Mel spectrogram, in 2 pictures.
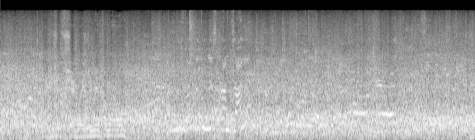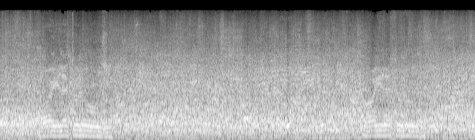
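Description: An elderly woman speaks nearby.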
